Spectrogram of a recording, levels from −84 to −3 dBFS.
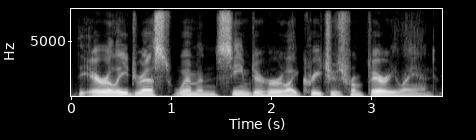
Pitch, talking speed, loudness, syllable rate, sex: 115 Hz, 195 wpm, -16 LUFS, 5.7 syllables/s, male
